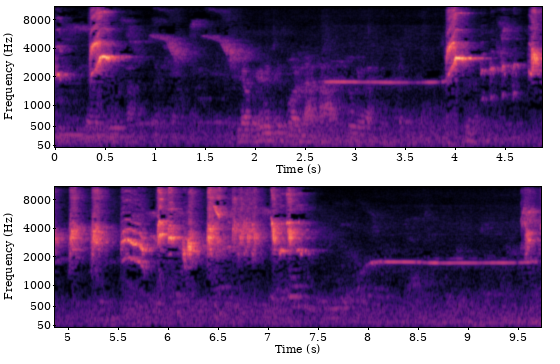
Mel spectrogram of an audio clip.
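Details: Loud, lively song of an orange-headed thrush: sharp isolated chips, then a packed burst of fast rasping, scratchy notes, with a flat, steady tone filling the pauses between phrases.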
